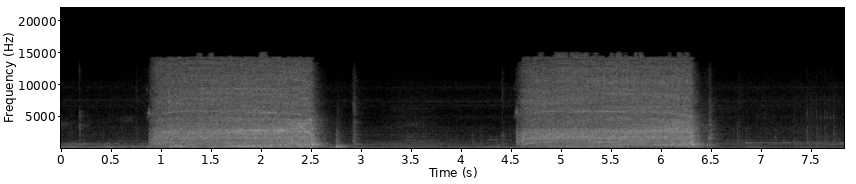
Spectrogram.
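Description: Cordless drill driving screws through a plastic corner bracket into the cabinet side: two runs of nearly two seconds each, the motor spinning up to a steady whine and then stopping.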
